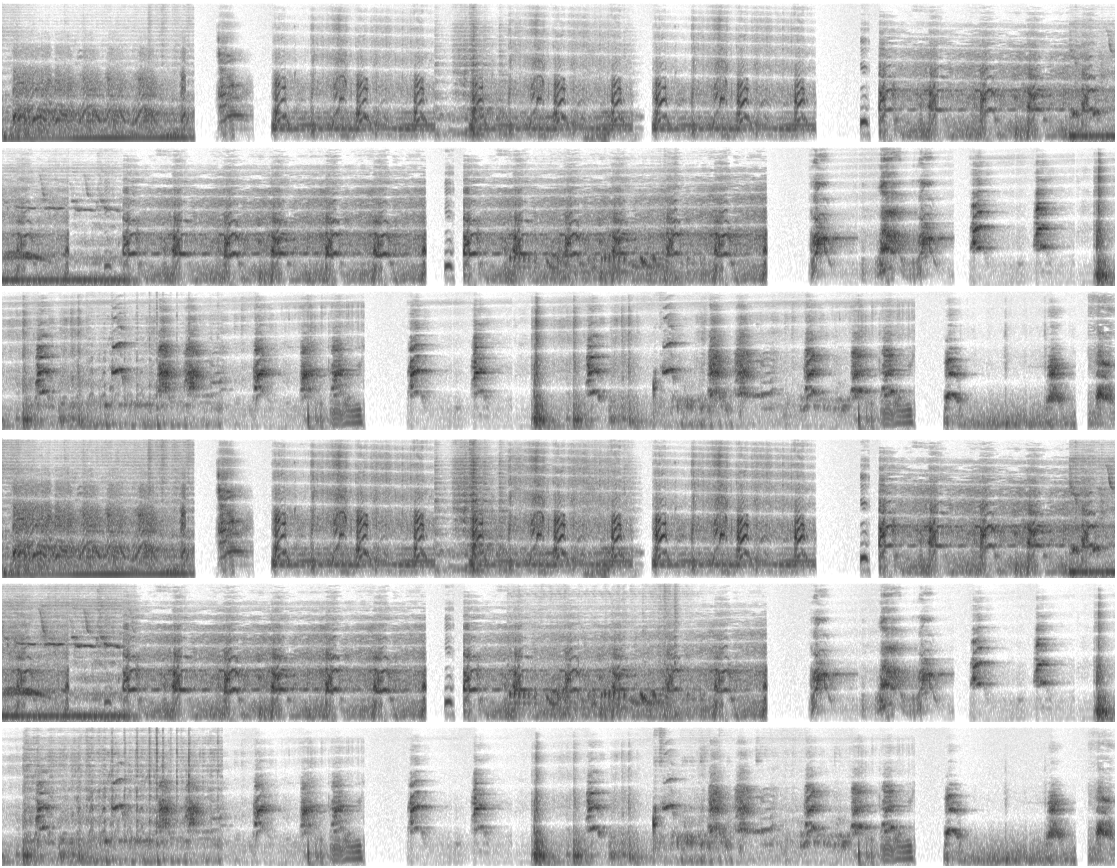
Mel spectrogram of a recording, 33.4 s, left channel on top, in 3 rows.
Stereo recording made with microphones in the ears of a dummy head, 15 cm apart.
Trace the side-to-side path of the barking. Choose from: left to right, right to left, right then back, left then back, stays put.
right to left.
